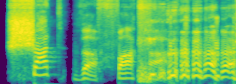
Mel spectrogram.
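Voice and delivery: hammed-up annoyed comeback; mock exasperated retort. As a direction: drag it out, fed up with the pedants. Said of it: "I'm like".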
